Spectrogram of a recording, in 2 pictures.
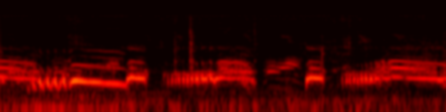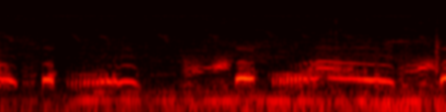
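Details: Barbary dove lure calls meant to provoke other doves: long, throaty, purring coos with a falling tail, repeated in bursts of about a second with short gaps, several birds overlapping.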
